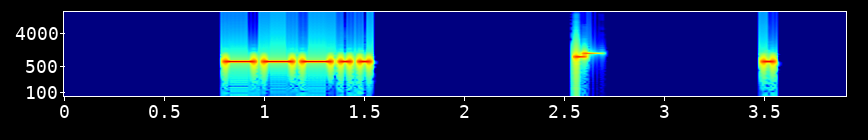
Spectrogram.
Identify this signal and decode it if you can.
Morse code, heard as a keyed tone, about 25 wpm, 700 Hz. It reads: 8 E
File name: Single-Letter-Number-25wpm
